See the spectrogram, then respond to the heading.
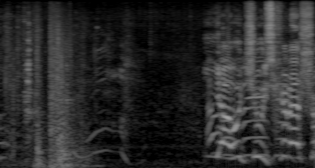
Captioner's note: whimpers; grunts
